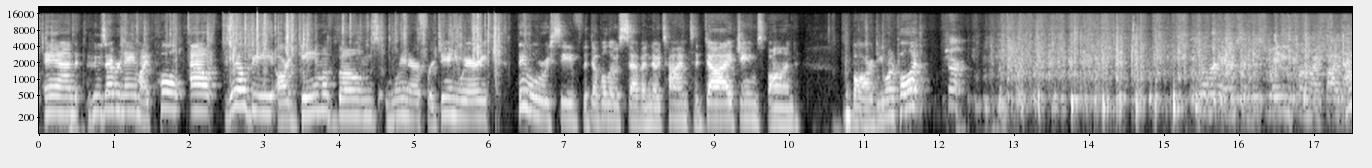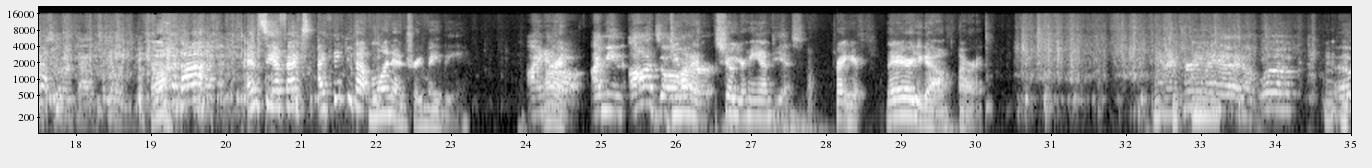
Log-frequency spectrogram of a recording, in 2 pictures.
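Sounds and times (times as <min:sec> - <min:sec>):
paper slips rattling in container: 0:00.0 - 0:06.6, 0:12.4 - 0:22.4, 0:30.5 - 0:35.0.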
